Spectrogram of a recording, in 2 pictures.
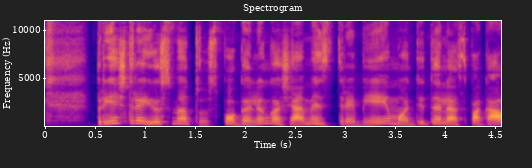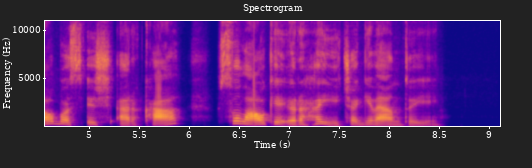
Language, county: Lithuanian, Telšiai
